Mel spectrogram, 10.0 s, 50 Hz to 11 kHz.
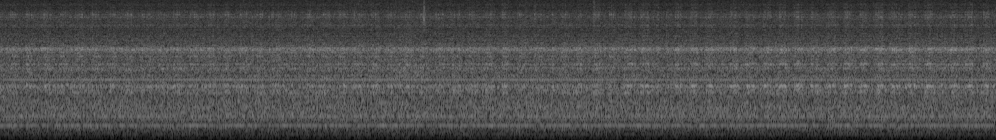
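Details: Imation LS-120 SuperDisk drive that works with SuperDisks, writing a SuperDisk: steady whirring buzz with faint ticking; head operation sounds different, owner suspects optical track alignment issue; written data came out corrupted.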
